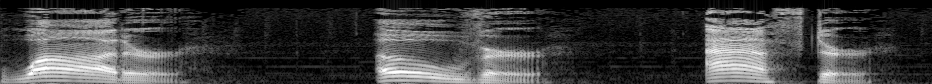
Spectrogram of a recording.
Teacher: I'm not stretching it out like a strong R, but it's a quick, flat, quiet, and fading what we call a schwa R.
